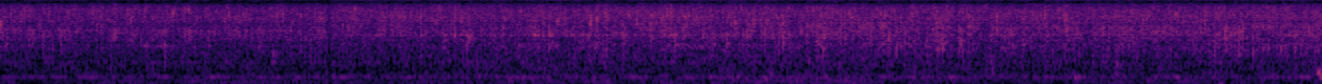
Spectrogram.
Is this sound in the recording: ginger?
yes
